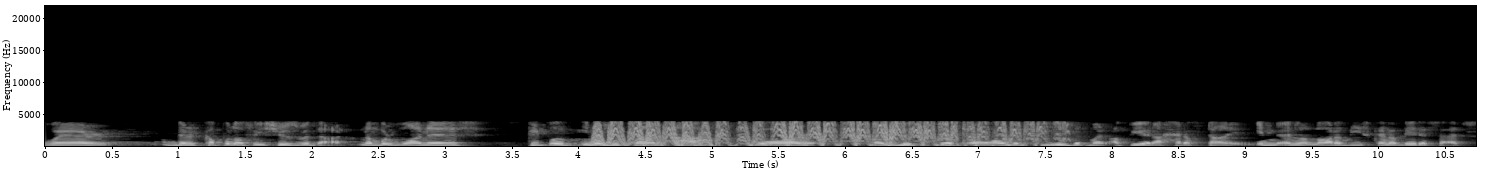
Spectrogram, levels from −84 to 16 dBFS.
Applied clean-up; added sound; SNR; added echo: classical method WPE with log-MMSE.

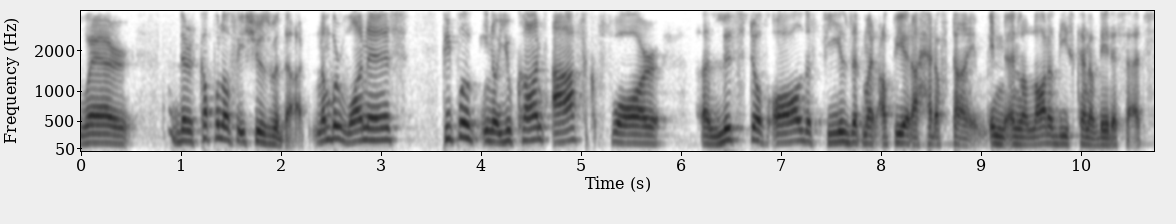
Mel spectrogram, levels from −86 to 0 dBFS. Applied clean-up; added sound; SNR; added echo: none; none; none; none.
